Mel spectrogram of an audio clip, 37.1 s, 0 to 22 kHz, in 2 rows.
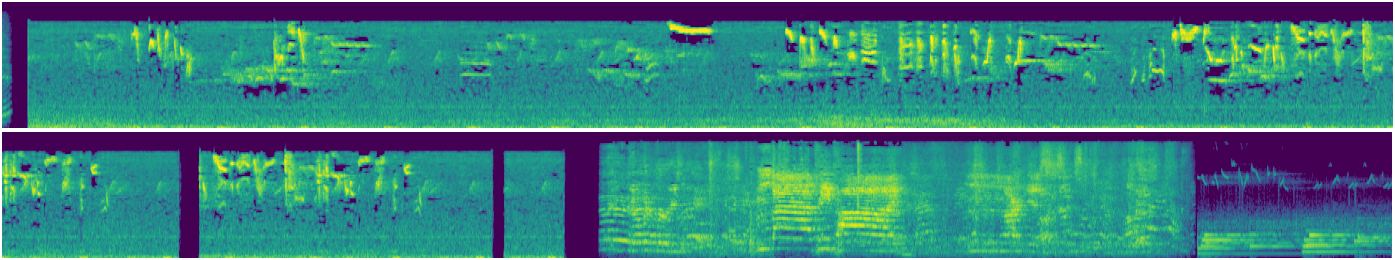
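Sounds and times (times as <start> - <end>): birds chirping: 0.9 - 26.1, 31.3 - 37.0.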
